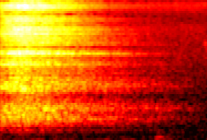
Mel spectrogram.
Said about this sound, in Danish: Vi trækker vejret dybt ned i lungerne og helt ned i mellemgulvet. Vi starter nu. Og puster ud.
